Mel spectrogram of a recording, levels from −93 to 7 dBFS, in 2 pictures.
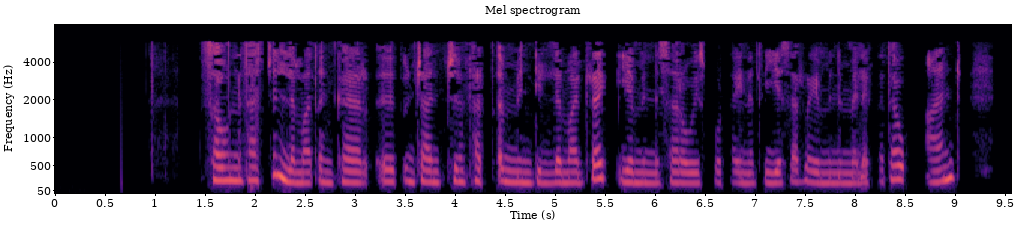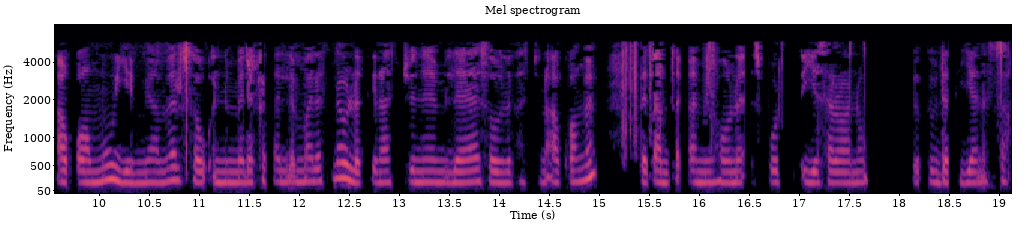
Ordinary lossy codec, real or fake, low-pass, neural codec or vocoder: MP3, 24 kbps; real; 7.2 kHz; none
